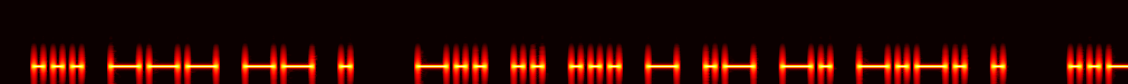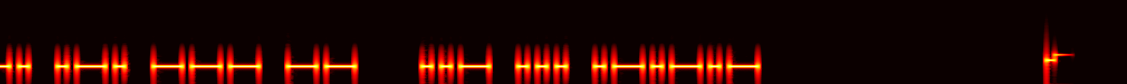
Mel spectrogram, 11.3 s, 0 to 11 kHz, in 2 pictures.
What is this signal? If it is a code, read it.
Morse code, heard as a keyed tone, about 25 wpm, 700 Hz. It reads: SOME DISTANCE FROM US.
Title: Sentences from Top 1200 Words 25wpm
